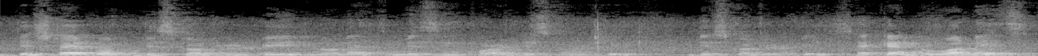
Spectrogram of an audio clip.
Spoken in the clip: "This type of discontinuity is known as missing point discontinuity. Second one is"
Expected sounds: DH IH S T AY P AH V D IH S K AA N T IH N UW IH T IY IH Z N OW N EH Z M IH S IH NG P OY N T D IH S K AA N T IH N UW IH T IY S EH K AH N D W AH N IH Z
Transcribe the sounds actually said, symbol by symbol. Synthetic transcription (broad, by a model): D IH S T AY P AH F D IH S K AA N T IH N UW T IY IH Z N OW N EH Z M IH S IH NG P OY T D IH S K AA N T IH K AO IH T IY S EH K AH N D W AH N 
